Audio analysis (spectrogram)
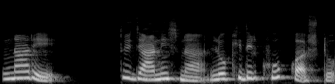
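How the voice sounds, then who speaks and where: A woman voicing a meek, earnest teenage boy who speaks gently and hesitantly in an audiobook story. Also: fairly high pitch, lively intonation, measured pace, phone-quality sound. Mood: sympathetic.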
